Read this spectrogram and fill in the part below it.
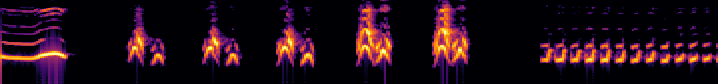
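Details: A black-throated laughingthrush sings: a smooth rising whistle, then five evenly spaced double-noted chirps and a fast rattling trill of short notes.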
